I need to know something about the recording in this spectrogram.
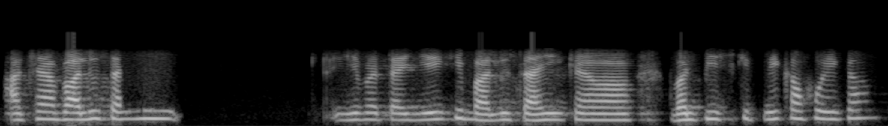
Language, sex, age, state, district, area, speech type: Hindi, female, 45-60, Uttar Pradesh, Sitapur, rural, conversation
